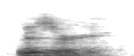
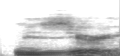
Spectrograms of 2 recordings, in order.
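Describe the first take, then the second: First: The word ends sounding like misery. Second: The word does not end like misery. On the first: "like misery" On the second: "That's how I grew up saying that"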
